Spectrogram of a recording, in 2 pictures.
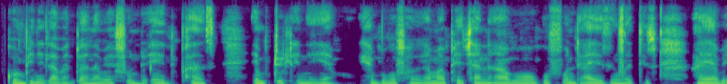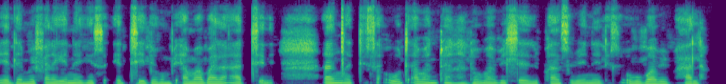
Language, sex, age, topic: North Ndebele, female, 25-35, education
